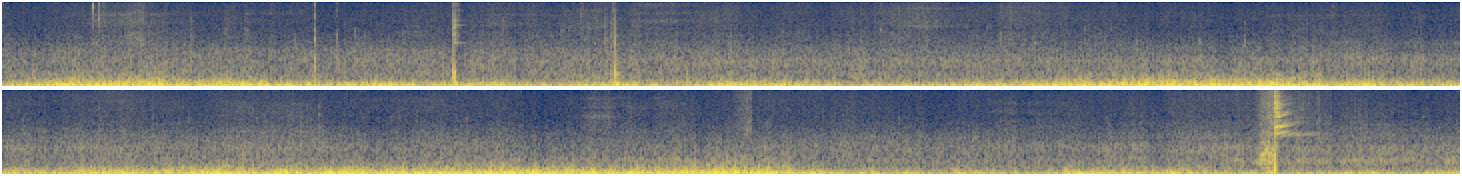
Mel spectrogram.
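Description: Wind buffeting the microphone as a steady low rumble, with a few faint ticks. Just before the end, a single sharp crack: a golf driver striking the ball off the tee.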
